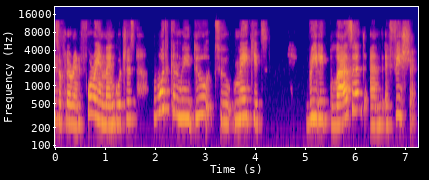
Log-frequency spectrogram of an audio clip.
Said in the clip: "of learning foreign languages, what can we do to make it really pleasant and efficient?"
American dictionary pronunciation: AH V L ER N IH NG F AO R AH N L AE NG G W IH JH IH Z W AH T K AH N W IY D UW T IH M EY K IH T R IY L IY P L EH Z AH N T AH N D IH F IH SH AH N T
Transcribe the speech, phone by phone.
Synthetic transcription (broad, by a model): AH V L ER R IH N F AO R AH N L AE NG G W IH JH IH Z W AH T K AH N W IY D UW T IH M EY K IH T R IY L IY P L EH Z AH N T AH N D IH F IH SH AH N T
